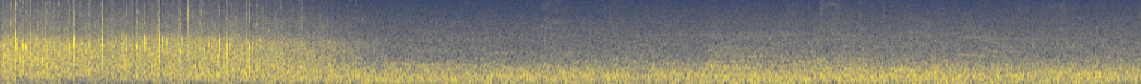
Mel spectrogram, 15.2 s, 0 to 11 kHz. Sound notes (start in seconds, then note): 2.8 applause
